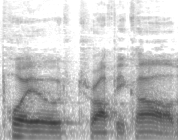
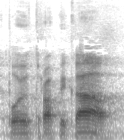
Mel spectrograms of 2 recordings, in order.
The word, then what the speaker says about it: Pollo Tropical: Because she was like, make sure you pronounce Pollo Tropical. Not Pollo Tropical, but Pollo Tropical.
